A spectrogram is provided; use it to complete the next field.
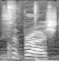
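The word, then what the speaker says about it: Sabrage: Today is the International Sabraj Day. Am I saying it right? Sabraj Day, yes.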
